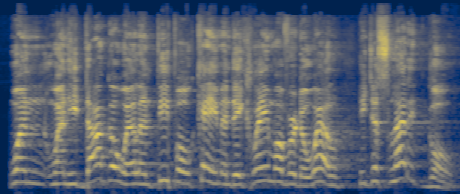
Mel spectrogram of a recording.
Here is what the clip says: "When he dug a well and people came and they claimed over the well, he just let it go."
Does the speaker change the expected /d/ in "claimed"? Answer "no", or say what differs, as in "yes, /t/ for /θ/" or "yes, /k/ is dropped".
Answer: yes, /d/ is dropped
